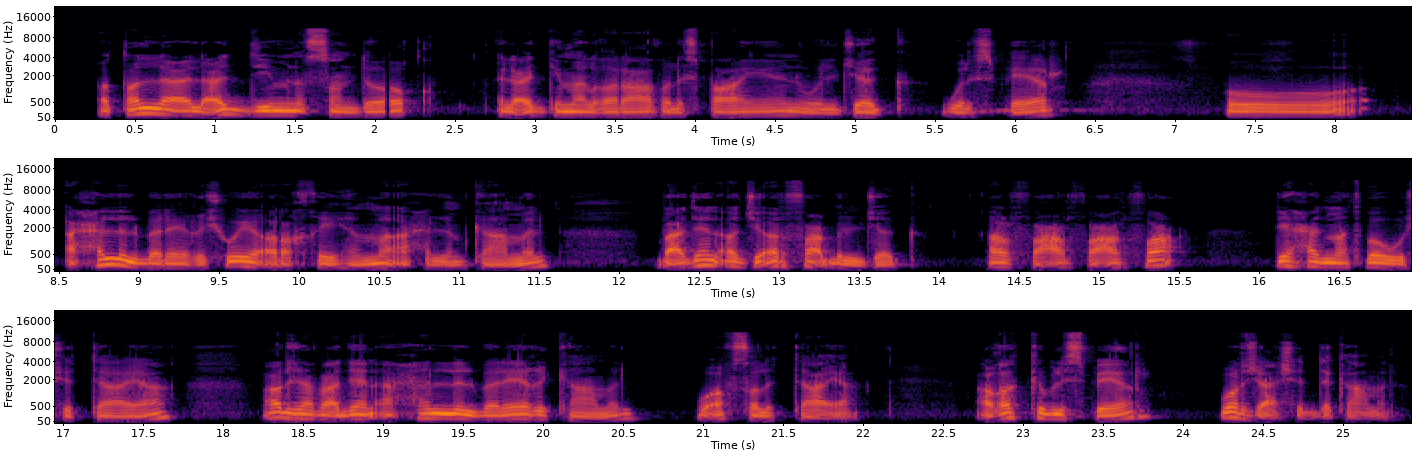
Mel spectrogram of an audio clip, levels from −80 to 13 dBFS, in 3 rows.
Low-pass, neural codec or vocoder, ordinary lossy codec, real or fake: 10.8 kHz; none; AAC, 48 kbps; real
